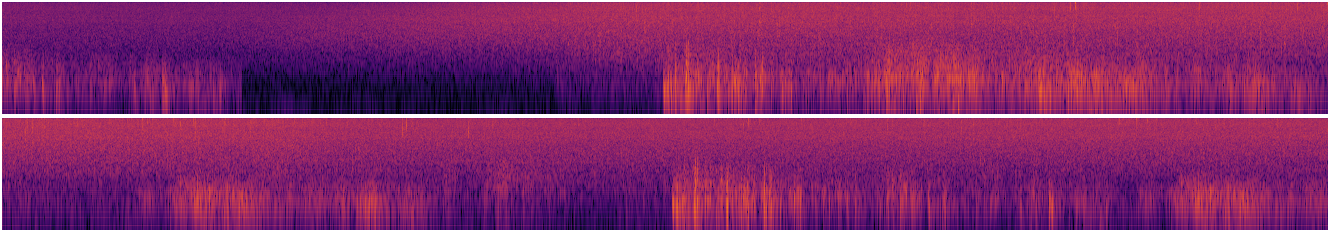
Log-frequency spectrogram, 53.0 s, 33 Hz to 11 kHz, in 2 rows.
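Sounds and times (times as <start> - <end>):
rain hiss: 0.0 - 53.0
distant thunder rumbling: 13.2 - 26.4, 39.8 - 53.0.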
